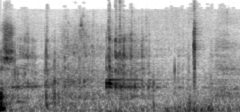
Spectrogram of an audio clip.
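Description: Faint handling sounds of a stainless steel tumbler being drunk from: a few small ticks, a short sip about a second in, and a sharp click near the end.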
